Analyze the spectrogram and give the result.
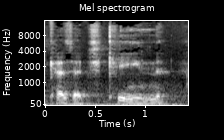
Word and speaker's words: Kazikin: It's not an easy name. It's a Russian name. However, when my parents immigrated from Russia to Europe, to Western Europe, they immigrated to France. That's why the name is pronounced Kazikin. It's a sort of French way of pronouncing it, although it's a Russian name.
